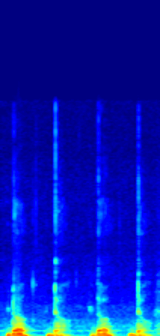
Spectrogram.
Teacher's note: जीभ के झटके से उच्चारण होता है। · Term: उत्क्षिप्त व्यंजन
